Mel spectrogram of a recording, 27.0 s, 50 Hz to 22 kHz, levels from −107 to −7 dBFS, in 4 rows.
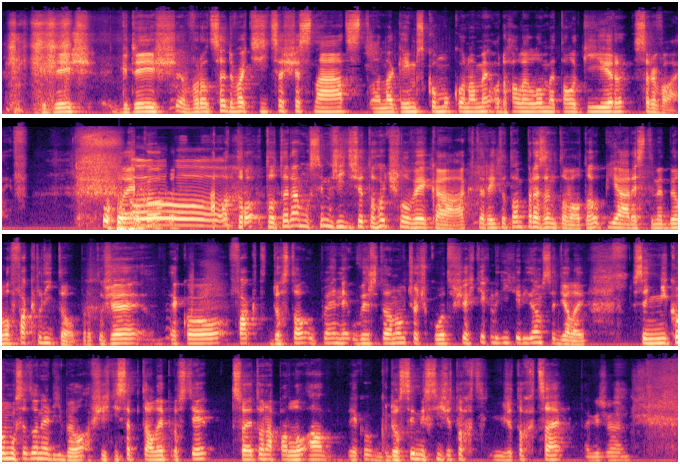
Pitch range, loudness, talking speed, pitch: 140-170 Hz, -18 LUFS, 165 wpm, 155 Hz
